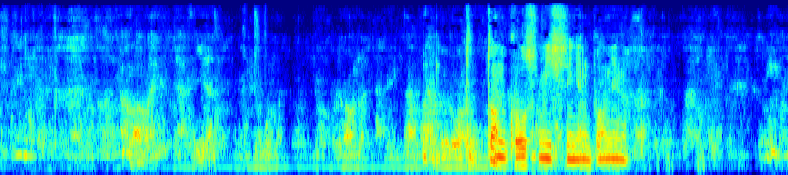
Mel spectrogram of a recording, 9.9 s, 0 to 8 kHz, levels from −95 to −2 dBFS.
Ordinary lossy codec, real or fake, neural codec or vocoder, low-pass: MP3, 32 kbps; fake; codec, 16 kHz, 4.8 kbps, FACodec; 7.2 kHz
